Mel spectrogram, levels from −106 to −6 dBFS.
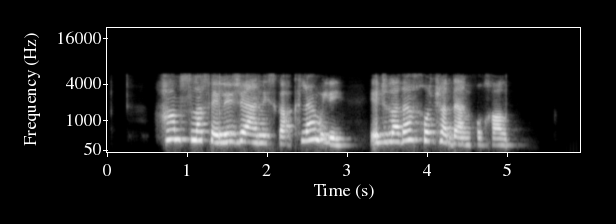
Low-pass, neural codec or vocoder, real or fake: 5.4 kHz; autoencoder, 48 kHz, 32 numbers a frame, DAC-VAE, trained on Japanese speech; fake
